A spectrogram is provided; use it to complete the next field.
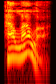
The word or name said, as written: halala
